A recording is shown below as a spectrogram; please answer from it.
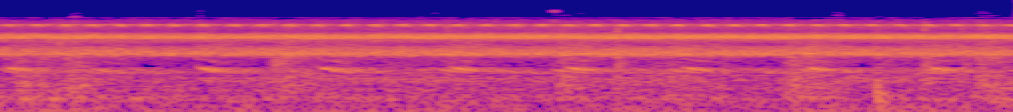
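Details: Cricket chorus at night, an even wall of high, ringing trills that never pauses, accompanied by a quieter lower note repeating roughly twice a second.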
